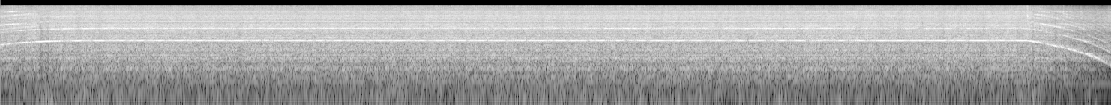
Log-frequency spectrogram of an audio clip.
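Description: Tilt-head stand mixer running at high speed with its wire whisk, beating whipped-cream and cream-cheese frosting past stiff peaks. It is a steady, high motor whine that falls away as the mixer is switched off at the very end.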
